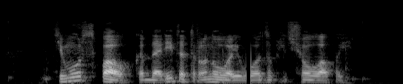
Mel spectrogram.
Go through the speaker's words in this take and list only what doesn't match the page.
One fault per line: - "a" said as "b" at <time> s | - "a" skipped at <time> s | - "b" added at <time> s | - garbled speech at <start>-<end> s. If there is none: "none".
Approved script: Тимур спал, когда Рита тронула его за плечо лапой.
none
